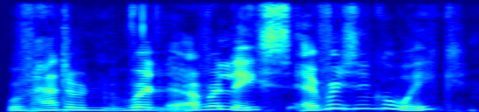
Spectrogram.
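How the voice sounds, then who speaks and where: Animated joking male podcast host. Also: high voice, brisk. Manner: joking, animated, laughs often. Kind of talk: casual banter.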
